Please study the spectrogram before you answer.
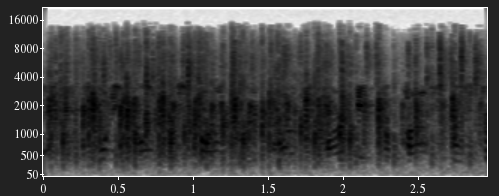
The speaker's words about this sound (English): The chief and others applaud.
